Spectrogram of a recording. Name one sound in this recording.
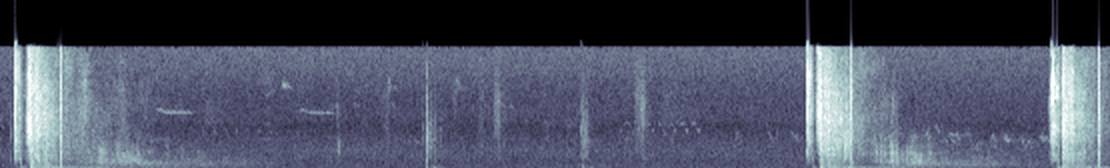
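An arrow is loosed from a bow with a sharp twang.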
